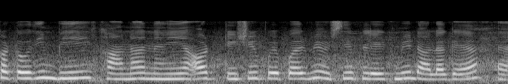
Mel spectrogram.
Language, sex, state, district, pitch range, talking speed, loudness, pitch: Hindi, female, Chhattisgarh, Raipur, 255-280 Hz, 165 wpm, -14 LUFS, 270 Hz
